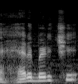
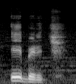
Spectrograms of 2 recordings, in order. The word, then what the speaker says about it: Ebert: Não tem H no meu nome, tá? Não é Herbert, é Ebert.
